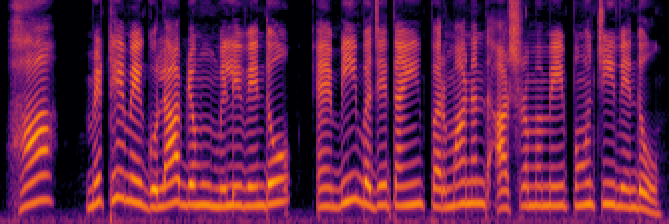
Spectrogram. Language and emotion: Sindhi, neutral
